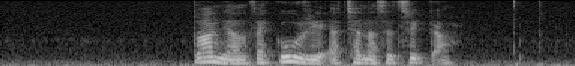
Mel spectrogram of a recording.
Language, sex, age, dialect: Faroese, female, 36-60, Norðurstreymoy/Eysturoy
